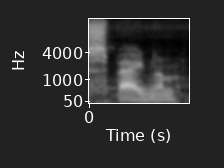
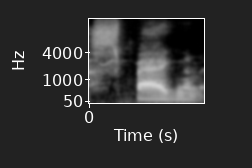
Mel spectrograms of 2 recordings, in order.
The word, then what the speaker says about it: sphagnum: I call it sphagnum, but it's spelled S-P-H-A-G-U-N-M. Basically, it should be called sphagnum, but I think most people, at least most people that I talk to, call it sphagnum with a hard P.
